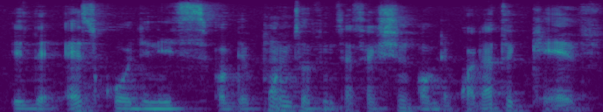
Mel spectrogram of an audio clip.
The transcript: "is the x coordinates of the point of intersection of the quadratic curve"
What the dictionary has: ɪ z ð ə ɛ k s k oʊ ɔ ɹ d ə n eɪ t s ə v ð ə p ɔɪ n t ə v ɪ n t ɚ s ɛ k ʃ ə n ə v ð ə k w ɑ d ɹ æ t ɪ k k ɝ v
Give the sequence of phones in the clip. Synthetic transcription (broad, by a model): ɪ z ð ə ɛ s k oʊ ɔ d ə n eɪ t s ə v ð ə p ɔɪ n t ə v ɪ n t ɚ s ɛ k ʃ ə n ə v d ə k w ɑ d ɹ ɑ t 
